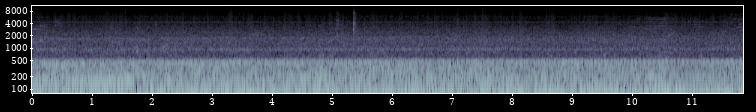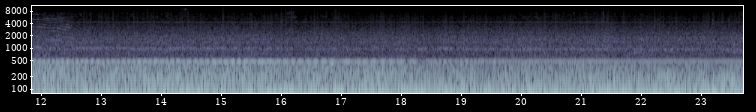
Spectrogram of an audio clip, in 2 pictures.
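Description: Steady low rumble with a constant mid-pitched hum from a Boeing 787-9 airliner, heard from inside the cabin. A faint, brief warbling chirp comes about ten to twelve seconds in.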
